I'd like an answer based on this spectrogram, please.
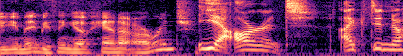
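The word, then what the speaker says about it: Arendt: maybe think of Hannah orange yeah orang I didn't know how to say her last name that's because there's a silent D at the end that's only partially silent yeah you know you've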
